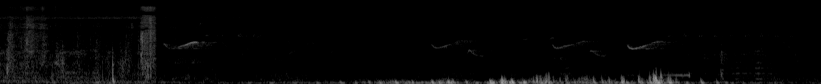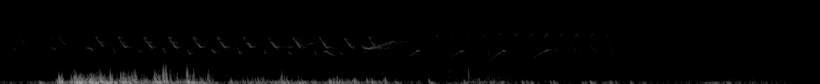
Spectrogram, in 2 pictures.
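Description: Outdoor ambience with a songbird calling: several separate rising whistled notes, then a fast run of about a dozen short notes. Low rumbling noise comes and goes underneath, and a loud rush of noise cuts off about a second and a half in.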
